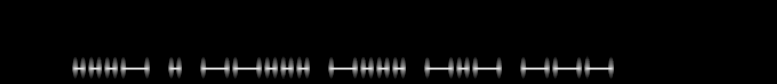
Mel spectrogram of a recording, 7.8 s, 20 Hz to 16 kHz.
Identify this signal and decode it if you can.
Morse code, heard as a keyed tone, about 15 wpm, 700 Hz. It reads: VE7BKO
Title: DXCC-100 Call Signs - 6 Characters - Repeated 3x - 15wpm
